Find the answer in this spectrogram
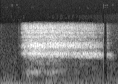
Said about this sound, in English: She's doing some calming breathing exercises right now.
